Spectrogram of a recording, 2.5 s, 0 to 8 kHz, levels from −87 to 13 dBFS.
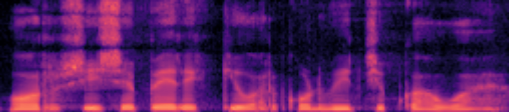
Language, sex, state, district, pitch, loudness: Hindi, female, Bihar, West Champaran, 135 Hz, -17 LUFS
